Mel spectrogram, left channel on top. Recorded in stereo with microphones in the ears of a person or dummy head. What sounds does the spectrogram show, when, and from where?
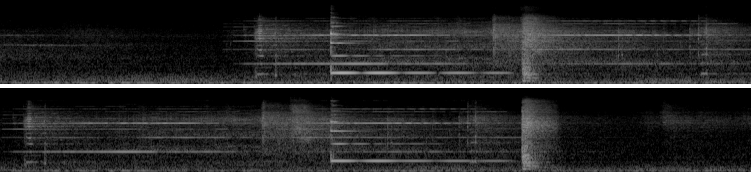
3.3 s a chime: 10° left (ahead or behind), 0.7 m
5.2 s a snare drum: 35° right (ahead or behind), 1.1 m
